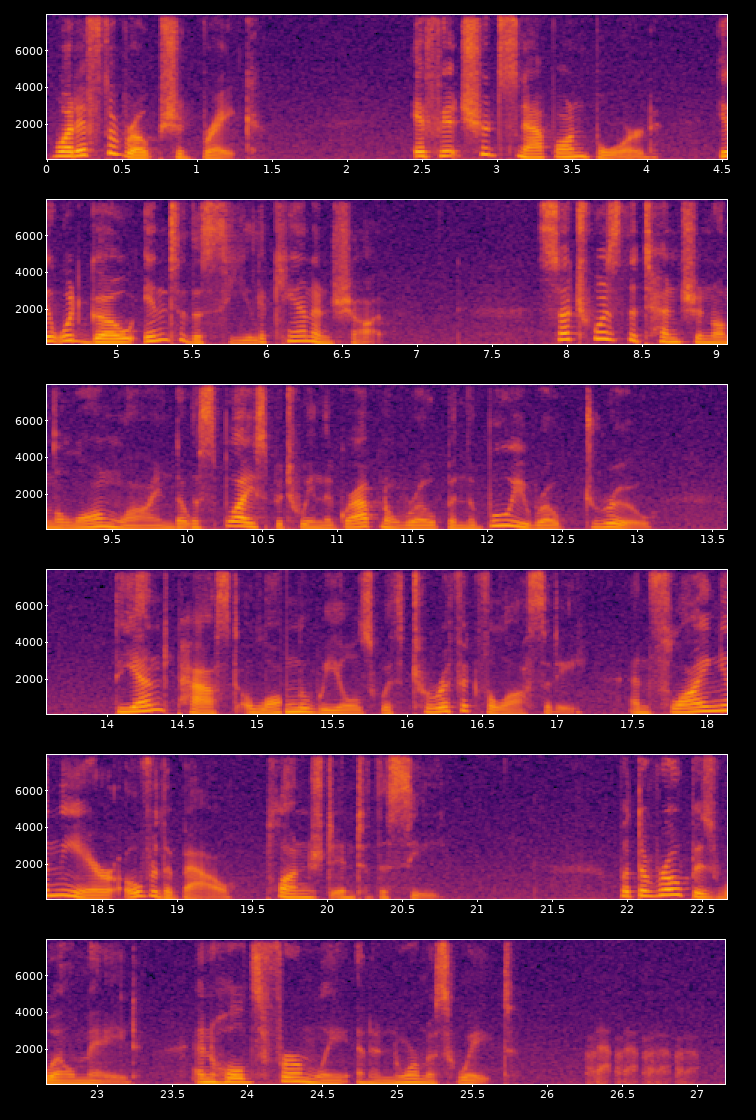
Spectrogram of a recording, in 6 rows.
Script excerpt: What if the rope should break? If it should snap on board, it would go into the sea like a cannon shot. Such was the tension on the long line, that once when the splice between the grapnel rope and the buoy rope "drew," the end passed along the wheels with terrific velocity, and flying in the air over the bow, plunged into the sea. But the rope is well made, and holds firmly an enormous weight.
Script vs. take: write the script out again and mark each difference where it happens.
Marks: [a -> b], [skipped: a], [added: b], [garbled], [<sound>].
What if the rope should break? If it should snap on board, it would go into the sea [skipped: like] a cannon shot. Such was the tension on the long line, that [skipped: once when] the splice between the grapnel rope and the buoy rope "drew," the end passed along [dropout] the wheels with terrific velocity, and flying in the air over the bow, plunged into the sea. But the rope is well made, and holds firmly an enormous weight. [laugh]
